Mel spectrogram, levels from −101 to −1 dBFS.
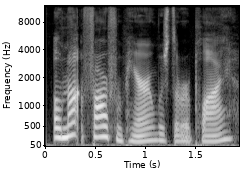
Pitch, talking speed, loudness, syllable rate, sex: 180 Hz, 245 wpm, -17 LUFS, 5.7 syllables/s, female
